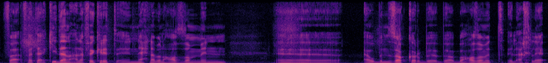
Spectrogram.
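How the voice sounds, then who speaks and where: A man's voice: fairly low pitch, a little fast, gravelly, mellow. A young man with an Egyptian Arabic accent, co-hosting a casual chat on religion in an informal way, often checking he is understood.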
